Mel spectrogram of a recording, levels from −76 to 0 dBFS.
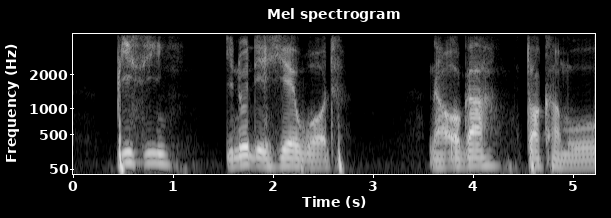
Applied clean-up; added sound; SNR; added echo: none; none; none; none.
